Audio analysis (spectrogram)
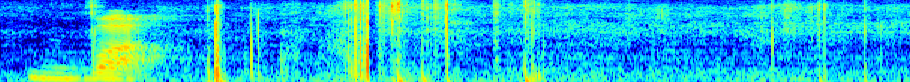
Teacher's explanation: दंतोष्ठ्य व्यंजन जो निचले होठ व ऊपरी दांतों से बोला जाता है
